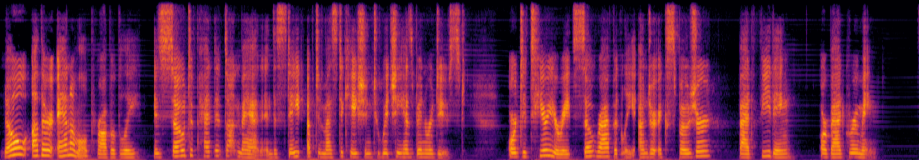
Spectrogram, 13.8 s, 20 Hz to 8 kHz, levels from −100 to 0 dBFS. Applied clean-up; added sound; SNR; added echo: neural mask model DeepFilterNet 3.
